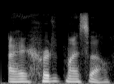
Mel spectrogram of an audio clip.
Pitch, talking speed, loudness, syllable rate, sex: 120 Hz, 210 wpm, -17 LUFS, 5.1 syllables/s, male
